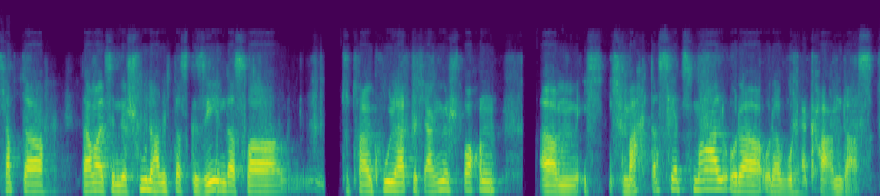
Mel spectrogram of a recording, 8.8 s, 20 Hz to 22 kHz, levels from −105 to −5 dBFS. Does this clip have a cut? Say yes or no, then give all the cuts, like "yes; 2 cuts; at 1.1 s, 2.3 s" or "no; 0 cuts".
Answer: no; 0 cuts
